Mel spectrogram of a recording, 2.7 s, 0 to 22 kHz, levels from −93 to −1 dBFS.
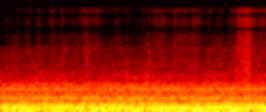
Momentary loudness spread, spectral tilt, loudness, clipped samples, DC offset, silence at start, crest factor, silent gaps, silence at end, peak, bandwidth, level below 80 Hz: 2 LU; -9.5 dB/octave; -25 LUFS; under 0.1%; under 0.1%; 0 s; 12 dB; none; 0 s; -10 dBFS; 16 kHz; -26 dBFS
